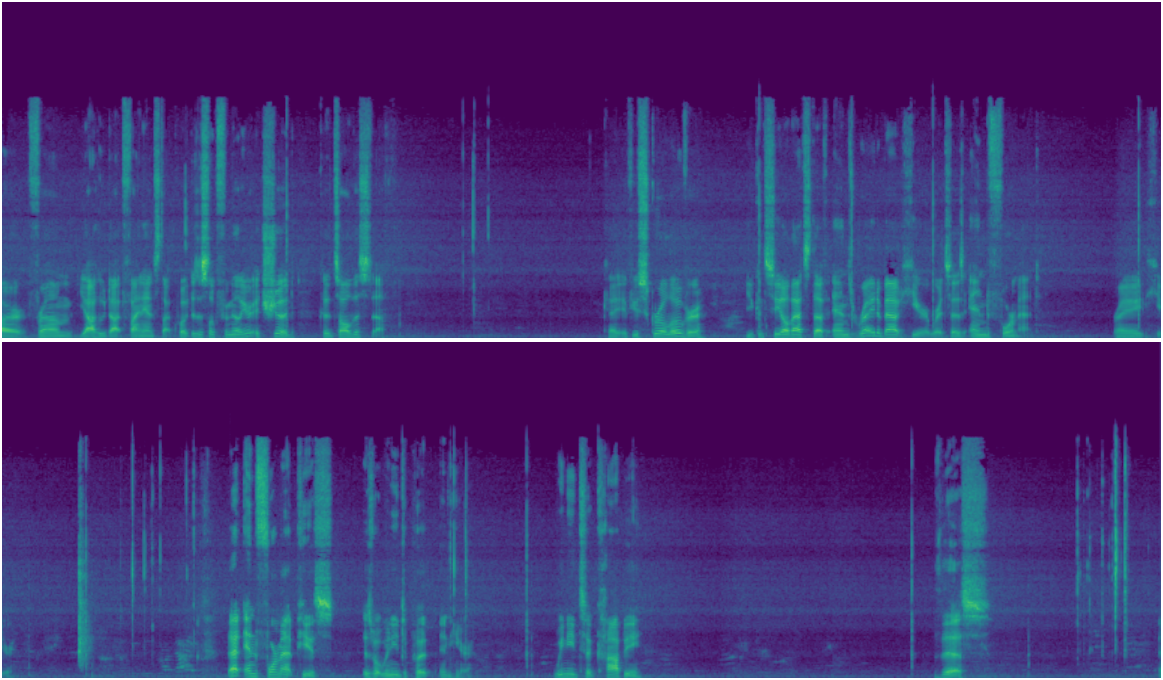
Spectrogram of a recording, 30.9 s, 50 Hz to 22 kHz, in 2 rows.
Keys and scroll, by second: 2.3 super+Tab, 6.2 super+Tab, 17.2 super+Tab, 21.5 super+Tab, 29.8 super+c, 30.4 super+Tab.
